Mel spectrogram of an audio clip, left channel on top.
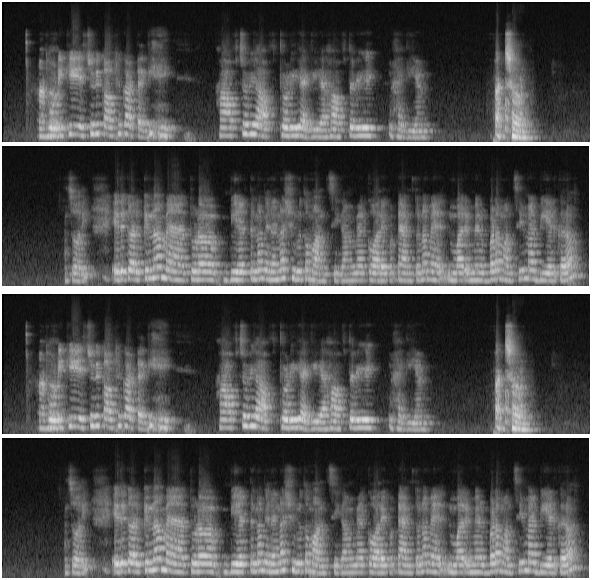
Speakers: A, on the left; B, on the right.
A: ਹਾਂ
B: ਥੋੜੀ
A: ਹਾਂ
B: ਕਿ ਘੱਟ ਹੈਗੀ ਹਾਫ ਚ ਵੀ ਹਾਫ ਥੋੜੀ ਹੈਗੀ ਆ ਹਾਫ ਤੋਂ ਵੀ ਹੈਗੀ ਆ
A: ਅੱਛਾ
B: ਸੋਰੀ ਇਹਦੇ ਕਰਕੇ ਕਿਹਿੰਨਾ ਮੈਂ ਥੋੜਾ ਬੀ ਐਡ ਤੇ ਨਾ ਮੇਰਾ ਨਾ ਸ਼ੁਰੂ ਮੰਦ ਸੀਗਾ ਮੈਂਰੇ ਟਾਈਮ ਤੋਂ ਨਾ ਮੈਂ ਮ ਮੇਰੇ ਬੜਾ ਮਨ ਸੀ ਮੈਂ ਬੀਐਡ ਕਰਾਂ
